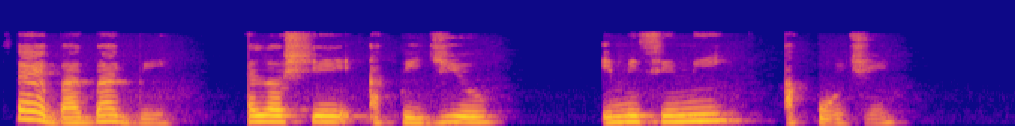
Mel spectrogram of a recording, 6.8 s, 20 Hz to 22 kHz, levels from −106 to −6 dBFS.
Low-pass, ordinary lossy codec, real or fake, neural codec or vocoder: 7.2 kHz; none; real; none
